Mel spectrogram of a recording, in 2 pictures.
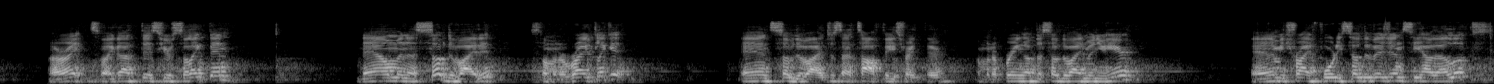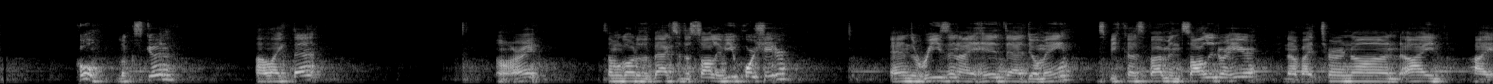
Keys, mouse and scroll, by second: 6.1 right click, 11.0 click, 12.4 click, 22.9 click.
